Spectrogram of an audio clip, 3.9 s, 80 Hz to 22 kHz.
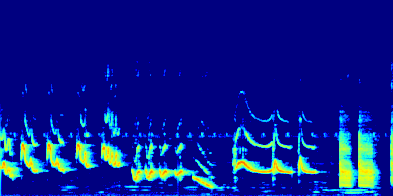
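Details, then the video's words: Lure song of the jalak suren, or Asian pied starling: a quick series of paired chirping notes, a downslurred whistle, looping whistled phrases and two closing harsh bursts. "Cukup 3 Menit Saja Jalak Suren Bakal Nyaut Dan Ikut Gacor Dengan Pancingan Jalak Suren Ini"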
